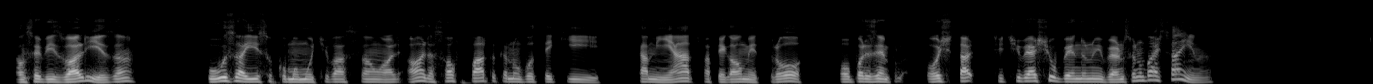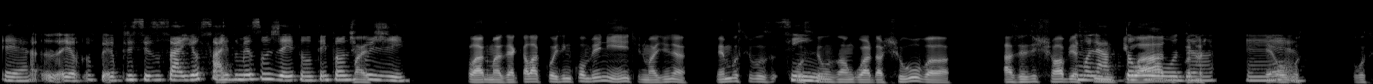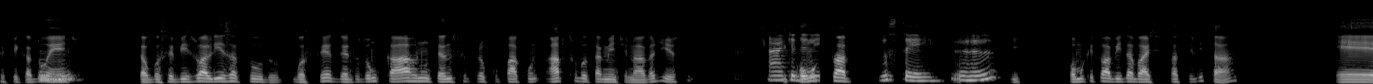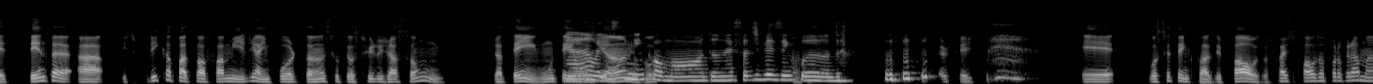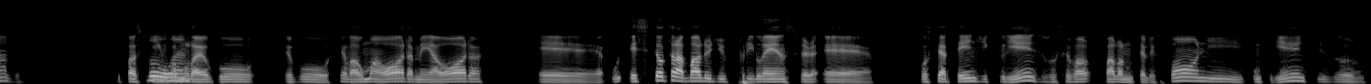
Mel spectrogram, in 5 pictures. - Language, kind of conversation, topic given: Portuguese, advice, Como posso manter o autocontrole quando algo me distrai?
- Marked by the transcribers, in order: other noise; laugh; in English: "freelancer"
